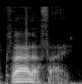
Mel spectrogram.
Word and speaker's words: clarify: clarify、 R の発音があるので最初が L ですから clarify となります。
